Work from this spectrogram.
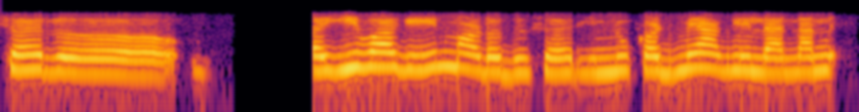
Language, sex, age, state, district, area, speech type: Kannada, female, 18-30, Karnataka, Uttara Kannada, rural, conversation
